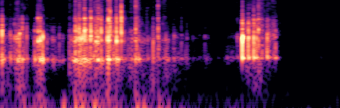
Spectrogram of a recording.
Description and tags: Pill Bottle Quick Shaking out Pills
Shaking pills out of a pill bottle. This is one of multiple similar sounds in the same sound pack.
